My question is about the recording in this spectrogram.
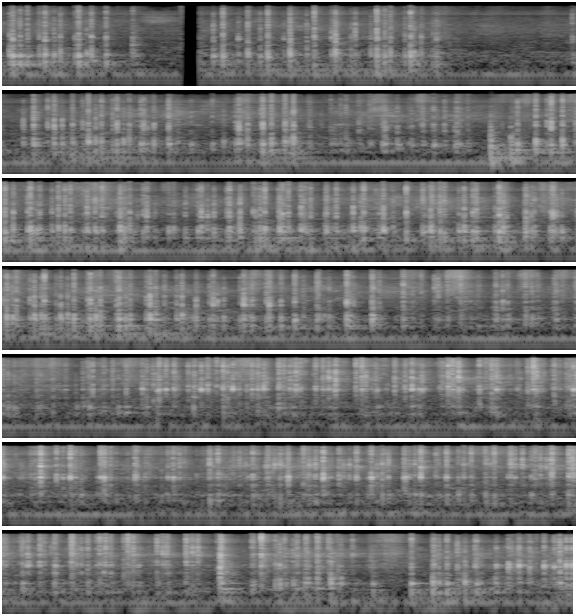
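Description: Fast fingernail tapping on a plastic trigger spray bottle and its trigger head, a dense run of quick light taps that keeps going throughout.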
